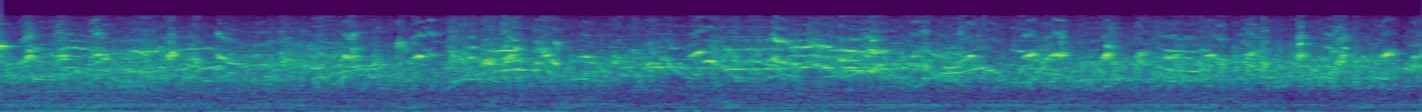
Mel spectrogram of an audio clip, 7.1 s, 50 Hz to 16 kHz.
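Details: Young Malinois canaries of the Waterslager breed, several together, 14 August 2009: unbroken overlapping warbles and chirps, a busy high-pitched chatter with frequent quick trills.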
